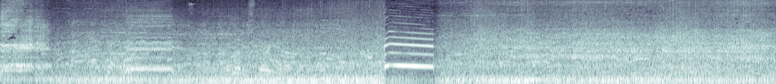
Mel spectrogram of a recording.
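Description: Parade vehicles running past a crowd of chatting spectators, with short horn toots near the start and again about two seconds in. About five seconds in comes a loud horn blast, under a second long and rising slightly in pitch.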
